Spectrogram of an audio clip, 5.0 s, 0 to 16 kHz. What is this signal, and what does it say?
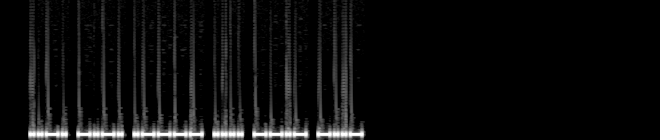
Morse code, heard as a keyed tone, about 40 wpm, 700 Hz. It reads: FC1HQX
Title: DXCC-100 Call Signs - 6 Characters - 40wpm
